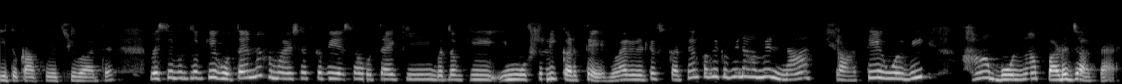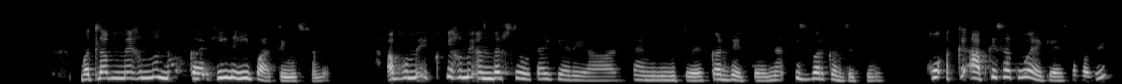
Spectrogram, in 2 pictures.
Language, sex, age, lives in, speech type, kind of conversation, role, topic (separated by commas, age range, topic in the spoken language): Hindi, female, 20-24, India, conversation, podcast, host, Jab tumhe kisi cheez ke liye mana karna ho, toh tum kaise bolte ho?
